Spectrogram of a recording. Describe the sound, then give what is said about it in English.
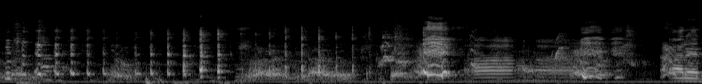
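A dog in an Instagram video whimpers and yips, with a quick run of short, sharp yips giving way to longer, wavering whines, all over a steady low electrical hum. “Dogs be like that too.”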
